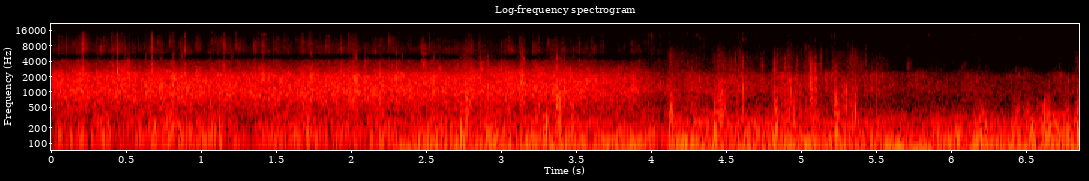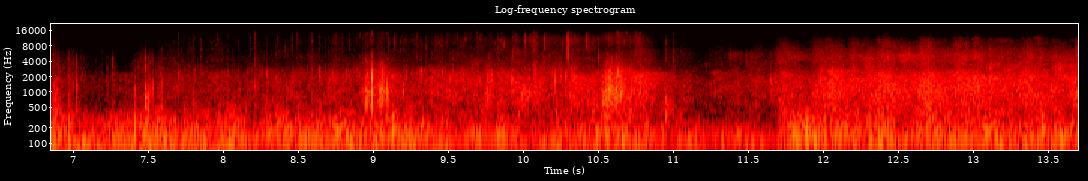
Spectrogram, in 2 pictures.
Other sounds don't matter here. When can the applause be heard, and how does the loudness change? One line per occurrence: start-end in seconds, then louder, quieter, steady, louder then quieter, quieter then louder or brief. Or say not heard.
0.0-13.6 quieter then louder.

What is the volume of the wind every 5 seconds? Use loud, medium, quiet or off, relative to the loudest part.
medium, loud, loud.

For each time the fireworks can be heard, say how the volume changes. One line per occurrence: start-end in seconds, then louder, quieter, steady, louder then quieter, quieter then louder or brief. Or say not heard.
not heard.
